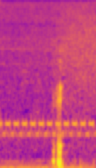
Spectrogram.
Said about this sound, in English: Oh wait, are we getting a phone call? Oh my goodness.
